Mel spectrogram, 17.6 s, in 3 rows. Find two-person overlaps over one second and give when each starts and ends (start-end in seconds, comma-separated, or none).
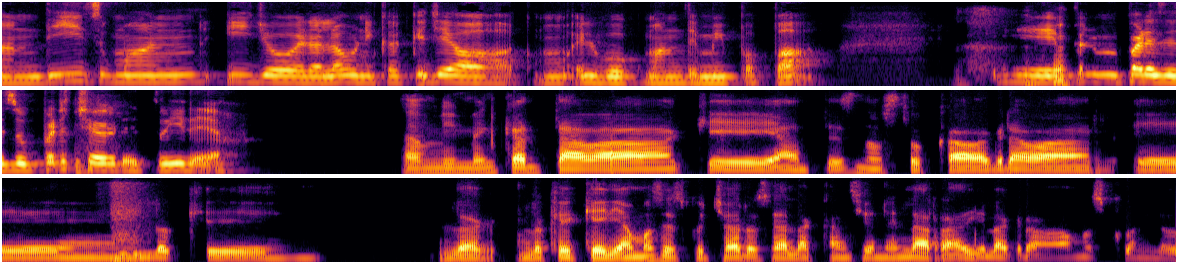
none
